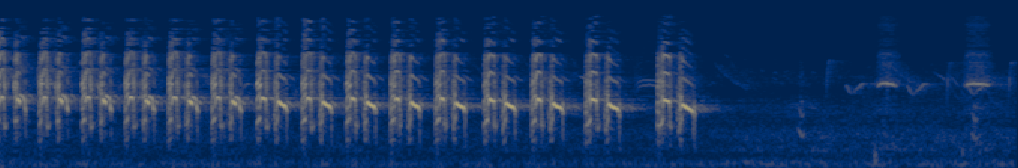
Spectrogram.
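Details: Grey francolin in a house giving a rapid, insistent run of sharp, ringing notes, about three per second for over four seconds, then stopping. Two thin whistles from another bird follow.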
